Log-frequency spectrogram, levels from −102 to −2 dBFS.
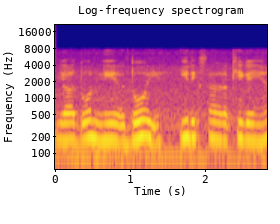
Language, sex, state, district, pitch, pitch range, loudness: Hindi, male, Bihar, Saran, 180 Hz, 175-190 Hz, -14 LUFS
